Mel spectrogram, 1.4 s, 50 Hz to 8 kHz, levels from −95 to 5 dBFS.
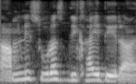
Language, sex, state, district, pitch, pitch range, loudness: Hindi, female, Uttar Pradesh, Gorakhpur, 205 Hz, 200-230 Hz, -17 LUFS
